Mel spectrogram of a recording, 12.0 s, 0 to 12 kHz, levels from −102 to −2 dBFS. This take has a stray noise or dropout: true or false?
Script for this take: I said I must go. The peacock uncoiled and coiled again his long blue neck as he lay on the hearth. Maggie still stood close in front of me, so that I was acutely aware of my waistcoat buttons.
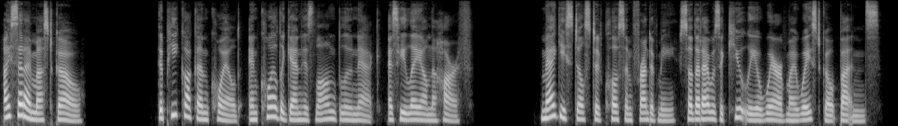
false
